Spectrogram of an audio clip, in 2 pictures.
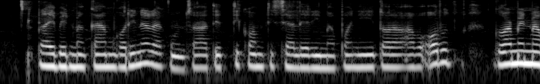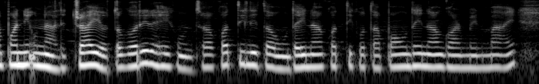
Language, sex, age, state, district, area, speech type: Nepali, female, 18-30, West Bengal, Kalimpong, rural, spontaneous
